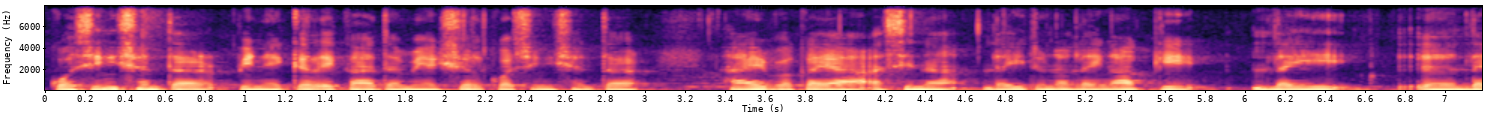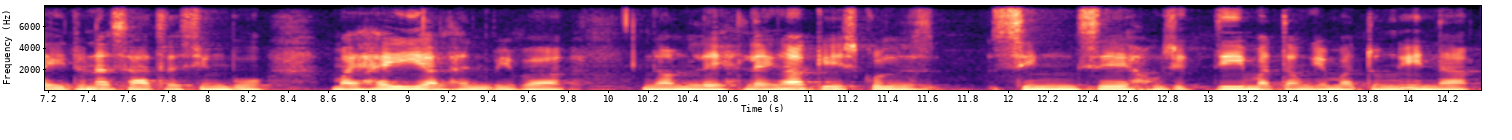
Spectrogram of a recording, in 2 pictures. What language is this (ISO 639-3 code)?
mni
